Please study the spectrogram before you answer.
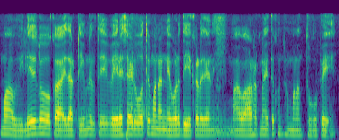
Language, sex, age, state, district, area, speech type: Telugu, male, 18-30, Telangana, Mancherial, rural, spontaneous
